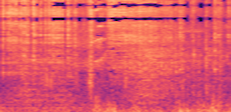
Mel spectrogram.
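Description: Metal playground seesaw being climbed onto and rocked, with irregular low rumbles and knocks and rustling handling noise close to the microphone.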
